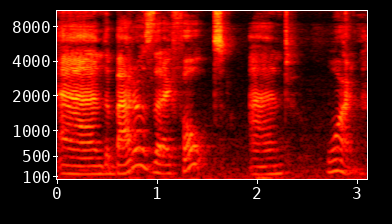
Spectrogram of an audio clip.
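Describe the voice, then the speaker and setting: A woman with a warm tone speaks at a very slow pace amid audible room echo. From Uganda. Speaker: faith vlogger. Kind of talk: testimony. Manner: warm conversational.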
